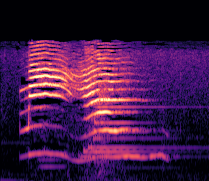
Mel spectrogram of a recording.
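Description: A cartoon cat meowing twice. The second meow is longer and falls in pitch.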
